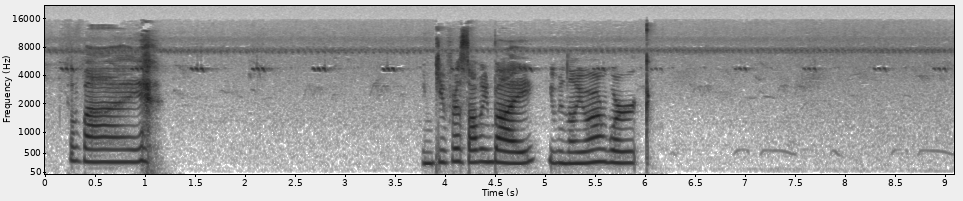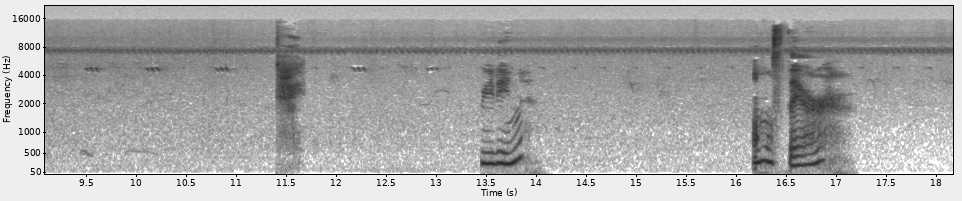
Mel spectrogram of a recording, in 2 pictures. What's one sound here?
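A young woman speaks with animation through a microphone, in short bursts.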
